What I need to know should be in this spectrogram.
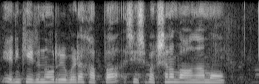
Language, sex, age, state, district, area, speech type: Malayalam, female, 30-45, Kerala, Kollam, rural, read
